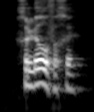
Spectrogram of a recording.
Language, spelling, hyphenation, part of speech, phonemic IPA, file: Dutch, gelovige, ge‧lo‧vi‧ge, noun / adjective, /ɣəˈloːvəɣə/, Nl-gelovige.ogg
- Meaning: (noun) believer, convert; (adjective) inflection of gelovig: 1. masculine/feminine singular attributive 2. definite neuter singular attributive 3. plural attributive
